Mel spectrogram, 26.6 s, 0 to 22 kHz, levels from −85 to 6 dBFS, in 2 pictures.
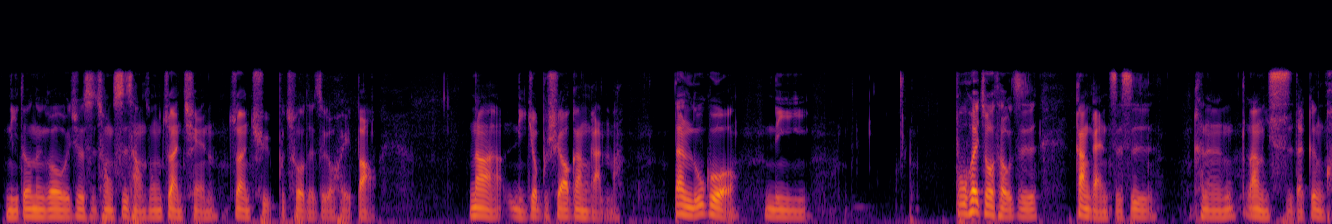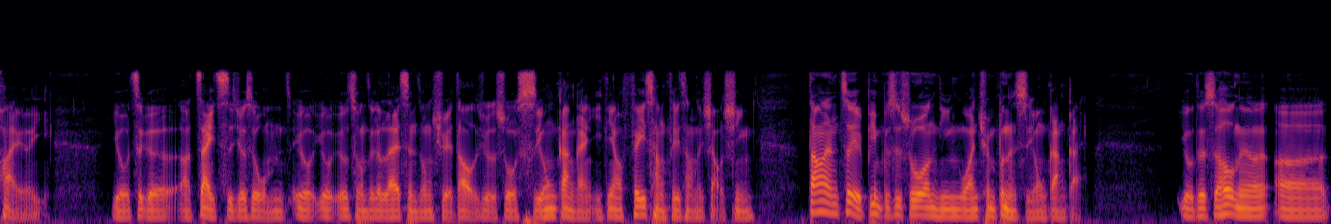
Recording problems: high frequencies cut off; noticeable; nothing above 6.5 kHz

